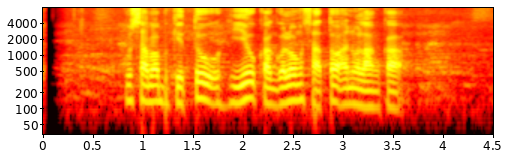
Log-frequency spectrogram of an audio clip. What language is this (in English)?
Sundanese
